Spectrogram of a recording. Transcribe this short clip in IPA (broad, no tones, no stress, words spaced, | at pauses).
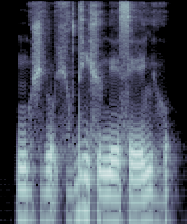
ŋo̤ʃi̤lo̰çṳ diːxʲoŋeːseː lʲo̤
